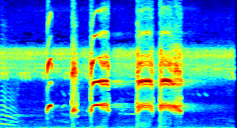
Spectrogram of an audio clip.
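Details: Northern Vietnamese decoy Chinese francolin calling: one strident five-syllable burst, two brief notes then three longer grating ones, set against a continuous high-pitched insect chorus.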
